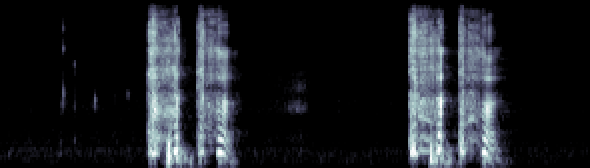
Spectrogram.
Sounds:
Cough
